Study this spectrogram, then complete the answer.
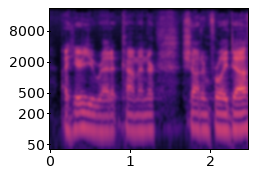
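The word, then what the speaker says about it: Schadenfreude: enjoy that level of shod and Frey du I hear you readit Commander shod and Frey du four syllables uh I'm going to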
